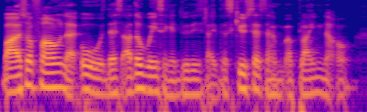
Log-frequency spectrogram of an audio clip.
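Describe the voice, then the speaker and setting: This podcast co-host, a man in his 30s, speaks fast in a voice on the low side that's a bit bright. The casual chat is rambling and reflective, and he tends to finish his phrases with "lah."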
